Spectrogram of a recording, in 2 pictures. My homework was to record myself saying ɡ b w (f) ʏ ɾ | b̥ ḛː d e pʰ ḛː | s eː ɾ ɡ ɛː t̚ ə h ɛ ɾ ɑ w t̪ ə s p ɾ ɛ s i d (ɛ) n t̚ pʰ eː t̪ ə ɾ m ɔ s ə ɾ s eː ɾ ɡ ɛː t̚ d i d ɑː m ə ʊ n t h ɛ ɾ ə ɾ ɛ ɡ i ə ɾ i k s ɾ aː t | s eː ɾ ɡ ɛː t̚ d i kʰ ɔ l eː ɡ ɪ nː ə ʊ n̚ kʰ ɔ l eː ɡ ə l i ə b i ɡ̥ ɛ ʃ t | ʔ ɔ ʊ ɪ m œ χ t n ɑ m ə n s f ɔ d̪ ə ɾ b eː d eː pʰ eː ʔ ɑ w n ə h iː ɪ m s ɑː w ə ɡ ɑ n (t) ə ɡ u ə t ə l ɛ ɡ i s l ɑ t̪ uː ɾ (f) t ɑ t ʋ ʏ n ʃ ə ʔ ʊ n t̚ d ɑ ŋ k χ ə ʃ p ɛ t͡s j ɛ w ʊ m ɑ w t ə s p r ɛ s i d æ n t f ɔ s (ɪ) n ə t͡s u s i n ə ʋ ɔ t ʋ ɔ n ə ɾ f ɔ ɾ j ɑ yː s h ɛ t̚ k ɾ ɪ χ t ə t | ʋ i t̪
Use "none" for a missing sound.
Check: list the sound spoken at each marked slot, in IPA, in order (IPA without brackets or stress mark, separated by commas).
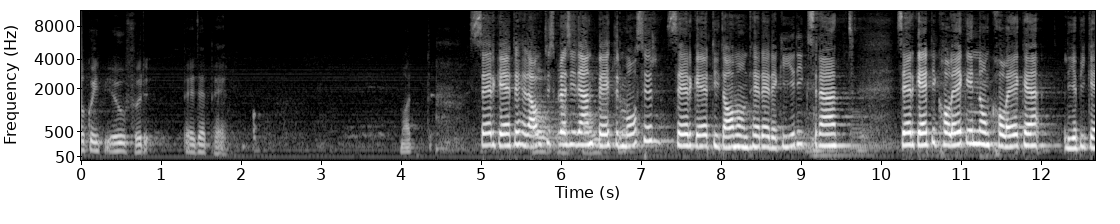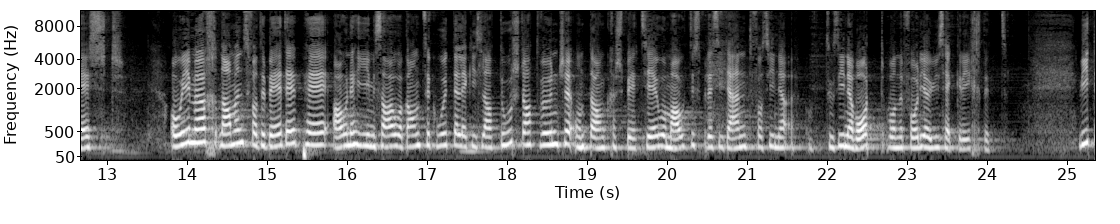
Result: f, æ, t͡s, ʃ, i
